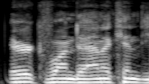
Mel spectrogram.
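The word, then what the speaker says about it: Erich von Däniken: Eric von Daniken, you said that right.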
